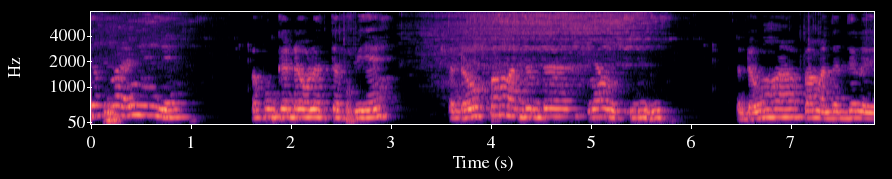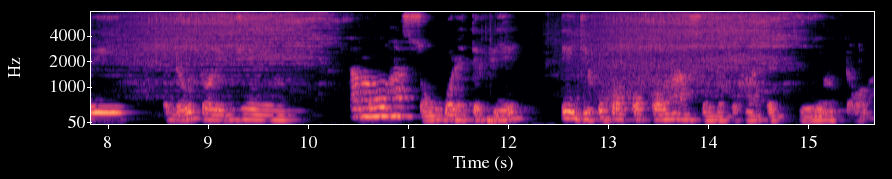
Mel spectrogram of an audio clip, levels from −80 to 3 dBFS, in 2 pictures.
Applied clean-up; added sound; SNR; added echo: classical method WPE with log-MMSE.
